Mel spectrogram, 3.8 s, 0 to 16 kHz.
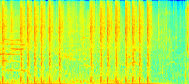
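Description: Rapid bursts of rifle fire from MK47 and SG552 rifles in Left 4 Dead 2 crack out in a dense, fast rhythm of sharp, loud shots, with a brief pause near the end before a last few shots.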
